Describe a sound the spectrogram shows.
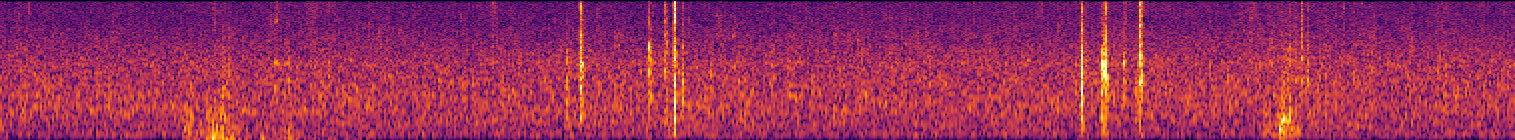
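Gear clicks and knocks sharply a few times.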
